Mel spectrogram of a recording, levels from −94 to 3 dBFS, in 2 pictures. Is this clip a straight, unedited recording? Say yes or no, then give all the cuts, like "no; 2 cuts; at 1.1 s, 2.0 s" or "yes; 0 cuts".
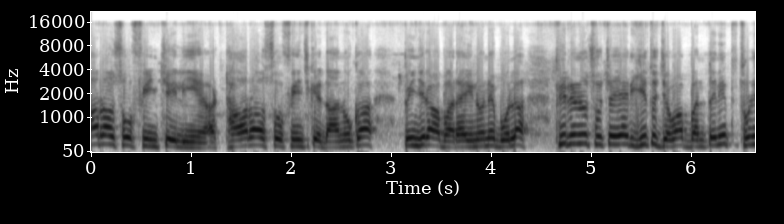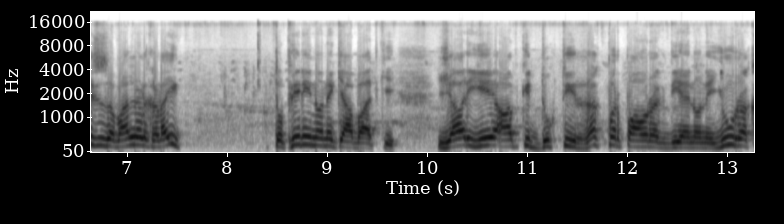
yes; 0 cuts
